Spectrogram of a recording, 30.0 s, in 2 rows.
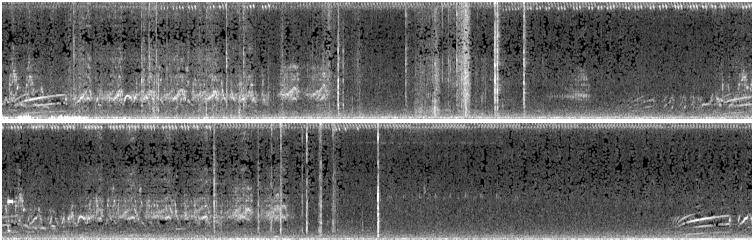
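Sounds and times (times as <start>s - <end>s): faint bird calls: 0.0s - 7.2s, 12.5s - 21.0s, 28.4s - 30.0s
sharp clicks: 9.8s - 10.6s, 19.1s - 21.8s.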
